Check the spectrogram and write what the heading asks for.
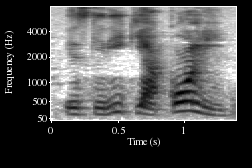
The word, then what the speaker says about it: Escherichia coli: que nos dice que si hay una letra C seguido de una letra H, o sea, CH, así como está aquí, se va a pronunciar como una letra K. Entonces ya no sería Escherichia, sería Escherichia, Escherichia coli.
